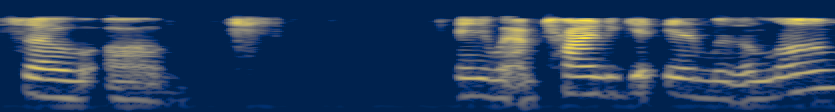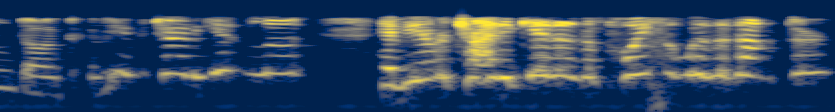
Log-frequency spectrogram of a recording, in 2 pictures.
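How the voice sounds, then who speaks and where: A crochet vlogger from Florida, stuffed up and losing his voice, gives viewers a chatty, rambling update from indoors at home, chuckling often. His voice is very high and a little fast, and the audio sounds tinny, like a phone.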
